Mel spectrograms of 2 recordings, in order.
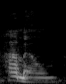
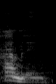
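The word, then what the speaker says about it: Hameln: in a town called ham Elm you'll know it as the Pied Piper town of Hamlin well in Germany it's pronounced differently it's a lovely place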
